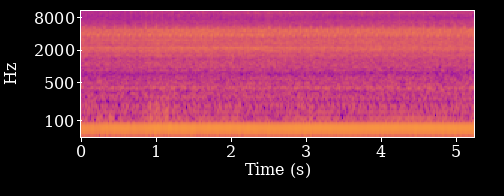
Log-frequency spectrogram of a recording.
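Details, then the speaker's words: Smooth, steady engine idle with an even low drone, no misses or knocks, heard from outside the car during a checkup after a fuel system upgrade with surge tank; no leaks found, transmission oil cooler dry, brakes not overheated. "nice and smooth"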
